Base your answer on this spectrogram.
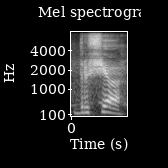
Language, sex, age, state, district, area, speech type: Kannada, male, 60+, Karnataka, Tumkur, rural, read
